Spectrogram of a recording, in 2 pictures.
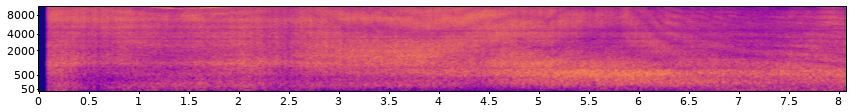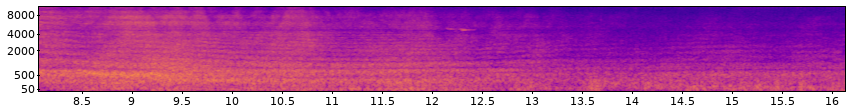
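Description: Behotec 220 model jet turbine of a 2.5 m Tomahawk Aviation Futura RC jet, on its takeoff run and climb-out: a high turbine whine that dips and rises in the first few seconds, then holds, over a steady rushing roar. The sound fades in the last few seconds as the jet climbs away.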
